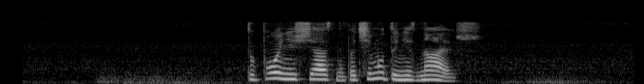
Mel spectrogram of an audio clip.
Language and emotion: Russian, neutral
